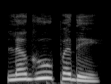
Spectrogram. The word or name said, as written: ಲಘೂಪದೆ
